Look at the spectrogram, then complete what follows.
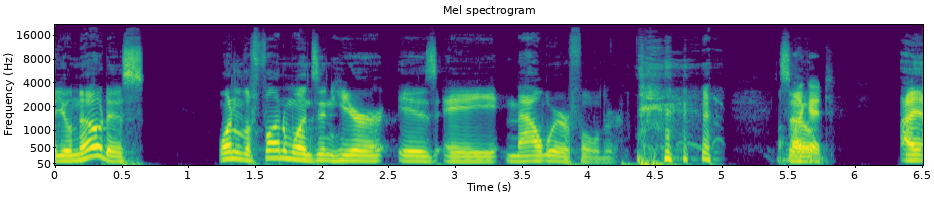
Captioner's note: laughs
